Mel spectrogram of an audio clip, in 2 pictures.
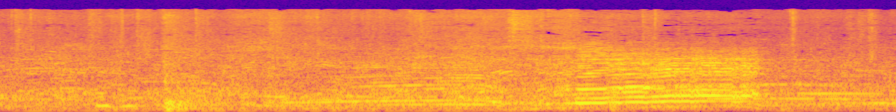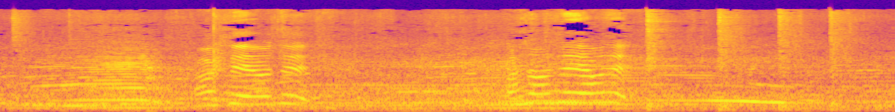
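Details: Angry cattle unloaded from a truck in Indonesia moo repeatedly over nine seconds, with several drawn-out, wavering lows overlapping and rising and falling in pitch, amid clatter and a few background voices.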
